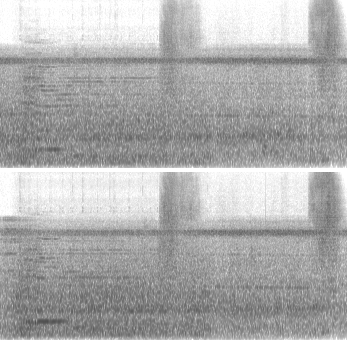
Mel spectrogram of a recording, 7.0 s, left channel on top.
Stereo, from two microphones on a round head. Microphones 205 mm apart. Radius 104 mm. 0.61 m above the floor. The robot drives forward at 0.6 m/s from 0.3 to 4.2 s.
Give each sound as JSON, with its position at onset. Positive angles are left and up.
{"t": 0.4, "sound": "a violin", "side_deg": 70, "distance_m": 4.5}
{"t": 3.2, "sound": "a zipper", "side_deg": -15, "distance_m": 0.8}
